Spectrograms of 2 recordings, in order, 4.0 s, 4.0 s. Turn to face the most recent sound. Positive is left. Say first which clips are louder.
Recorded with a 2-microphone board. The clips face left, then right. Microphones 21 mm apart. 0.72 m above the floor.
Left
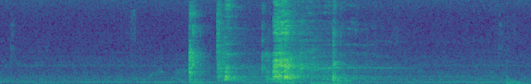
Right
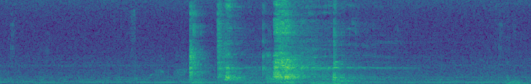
# left 1 dB
turn(degrees=70)  # may be behind; listen again after turning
